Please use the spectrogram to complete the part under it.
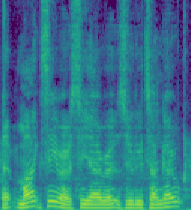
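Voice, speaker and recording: A man's voice: medium pitch, normal speed, dark tone, slight background noise. A British man in a chatty, casual style, talking as an amateur radio operator and vlogger who spells things out in the phonetic alphabet. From United Kingdom. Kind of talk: casual vlog talk and radio contact exchanges. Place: portable radio outing.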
